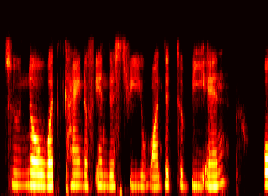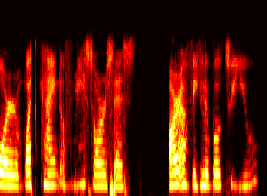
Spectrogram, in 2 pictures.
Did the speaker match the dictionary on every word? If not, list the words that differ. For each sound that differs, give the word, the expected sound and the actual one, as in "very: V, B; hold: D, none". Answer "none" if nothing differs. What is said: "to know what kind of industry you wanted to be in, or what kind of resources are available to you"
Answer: resources: Z, S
